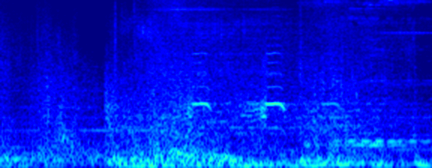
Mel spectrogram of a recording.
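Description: Goose honks from the Gilded Goose card in the Magic video game: two short nasal calls over a busy, steady game backdrop.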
